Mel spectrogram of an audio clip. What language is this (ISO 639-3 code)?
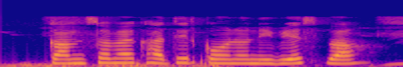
bho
